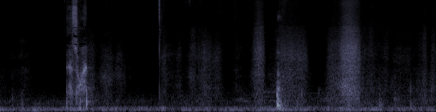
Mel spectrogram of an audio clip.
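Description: Hands rub together close by, making soft rustling and crinkling.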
